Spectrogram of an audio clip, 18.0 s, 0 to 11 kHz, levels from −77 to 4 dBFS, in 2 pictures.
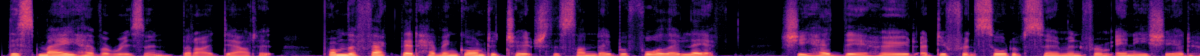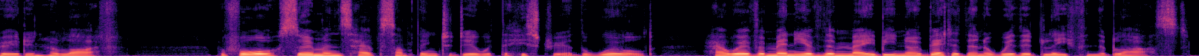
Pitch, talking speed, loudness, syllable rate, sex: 175 Hz, 210 wpm, -19 LUFS, 5.6 syllables/s, female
